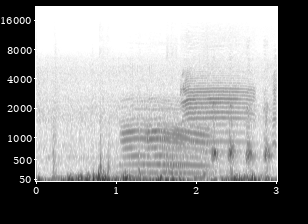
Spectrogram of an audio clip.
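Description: Minecraft sheep bleat twice in quick succession, a wavering game bleat heard close over faint background game noise and a few soft clicks.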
